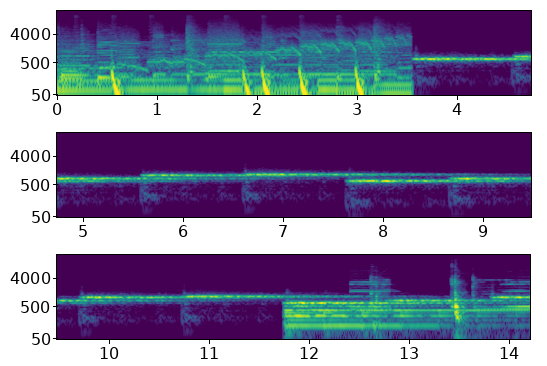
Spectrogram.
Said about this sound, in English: What is that? Are you blowing a train whistle right now? What is that noise?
